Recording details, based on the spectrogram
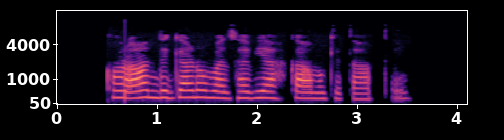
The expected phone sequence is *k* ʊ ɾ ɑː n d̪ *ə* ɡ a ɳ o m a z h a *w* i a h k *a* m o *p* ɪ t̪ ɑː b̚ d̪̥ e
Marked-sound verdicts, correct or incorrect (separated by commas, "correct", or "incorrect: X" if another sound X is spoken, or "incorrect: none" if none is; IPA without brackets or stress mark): incorrect: q, correct, incorrect: b, incorrect: ɑ, incorrect: k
